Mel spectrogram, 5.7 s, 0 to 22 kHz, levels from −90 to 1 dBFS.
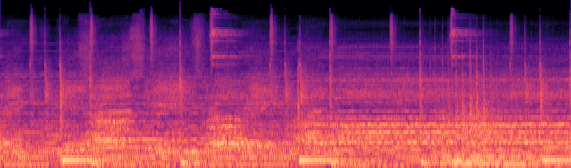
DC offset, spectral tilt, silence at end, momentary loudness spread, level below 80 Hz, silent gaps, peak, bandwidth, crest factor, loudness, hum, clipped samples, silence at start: under 0.1%; -6.5 dB/octave; 0 s; 5 LU; -30 dBFS; none; -6 dBFS; 17.5 kHz; 12 dB; -18 LUFS; none; under 0.1%; 0 s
